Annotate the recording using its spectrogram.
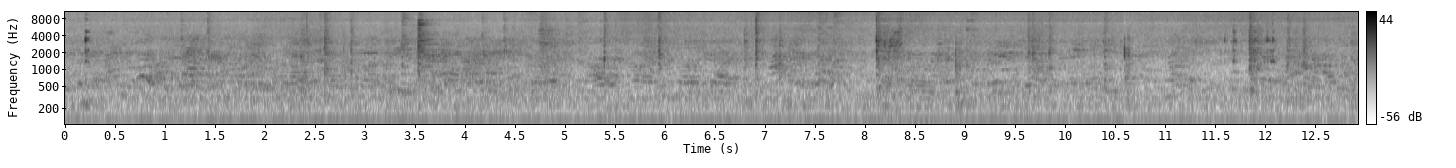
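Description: Spoons and forks clinking and scraping on ceramic plates amid background restaurant chatter, over a steady low hum; the sharpest clinks come about three and a half and eight seconds in.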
